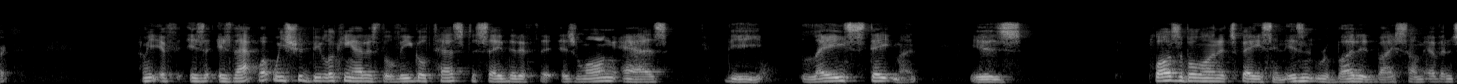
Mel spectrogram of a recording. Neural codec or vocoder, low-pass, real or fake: none; 7.2 kHz; real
